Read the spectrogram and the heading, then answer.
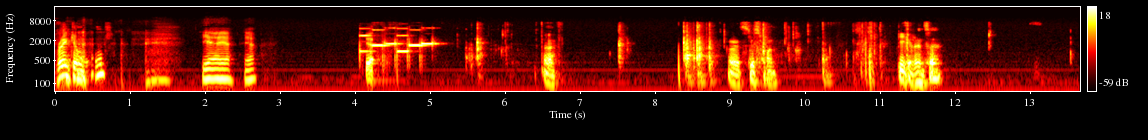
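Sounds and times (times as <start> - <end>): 
speech: 0.0 - 2.8, 4.2 - 4.6, 6.5 - 6.8, 9.0 - 9.7, 11.2 - 11.9
phone ringtone of bright electronic tones: 4.1 - 5.2.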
